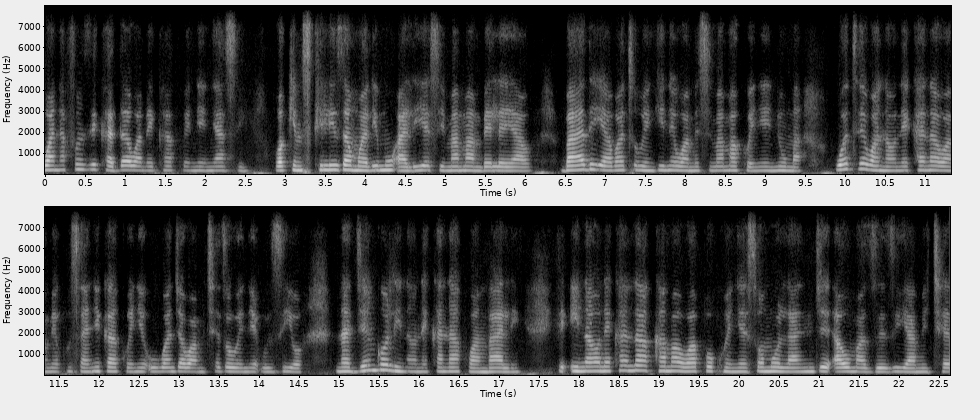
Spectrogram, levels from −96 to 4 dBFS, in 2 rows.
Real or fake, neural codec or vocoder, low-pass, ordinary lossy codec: fake; codec, 24 kHz, 0.9 kbps, DualCodec; 7.2 kHz; Opus, 16 kbps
